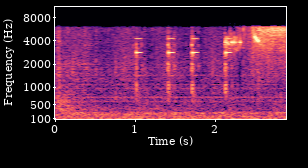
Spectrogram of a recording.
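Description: Electronic keypad buttons beep as they are pressed.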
